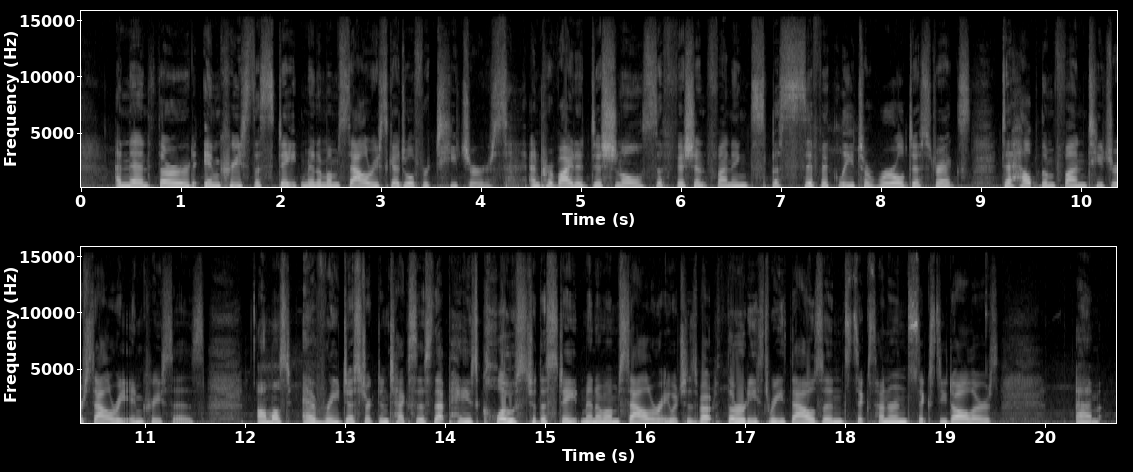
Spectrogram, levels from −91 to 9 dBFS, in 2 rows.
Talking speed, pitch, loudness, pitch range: 130 wpm, 180 Hz, -29 LUFS, 165-205 Hz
